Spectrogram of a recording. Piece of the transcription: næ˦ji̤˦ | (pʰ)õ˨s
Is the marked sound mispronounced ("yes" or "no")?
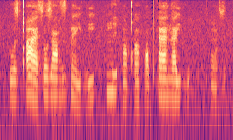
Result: no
